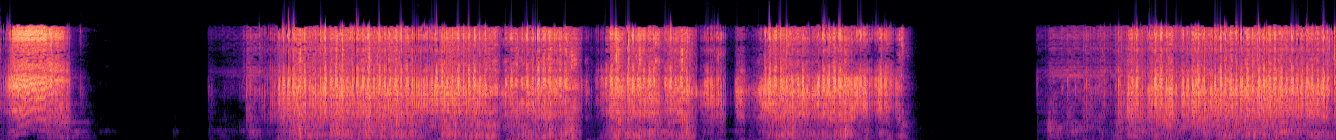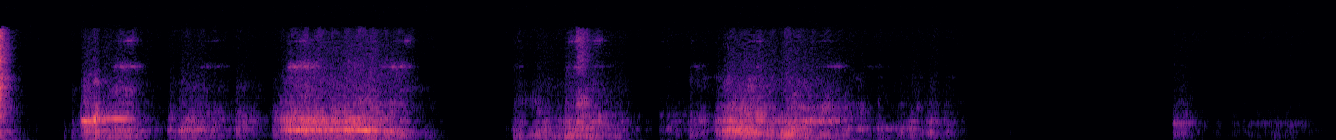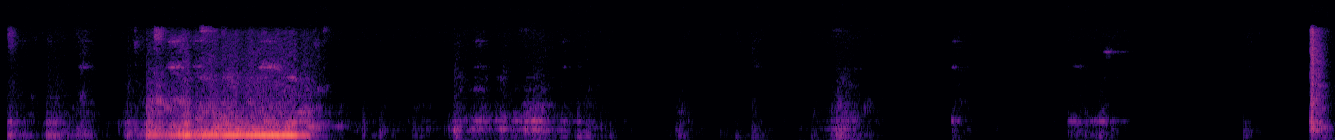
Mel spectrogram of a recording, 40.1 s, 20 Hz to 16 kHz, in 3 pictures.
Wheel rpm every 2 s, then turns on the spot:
0, 10, 20, 20, 10, 10, 10, 0, 0, 0, 0, 0, 0, 0, 0, 0, 0, 0, 0, 0.
2-14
